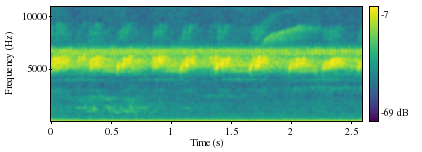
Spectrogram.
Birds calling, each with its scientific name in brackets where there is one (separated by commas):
Thrush-like Wren (Campylorhynchus turdinus), Undulated Tinamou (Crypturellus undulatus), Dusky-capped Greenlet (Pachysylvia hypoxantha)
